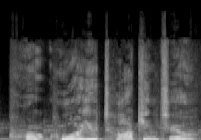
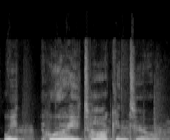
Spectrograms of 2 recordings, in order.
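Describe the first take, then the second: First: It is said in an imitated Deku voice. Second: It is said in the speaker's normal voice.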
